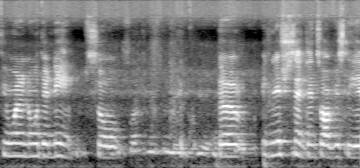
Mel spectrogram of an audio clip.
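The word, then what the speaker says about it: نام: Nam translates to name and it's quite uh easy to remember because nam and name just you know u you're just pronouncing the vowel differently and a in udu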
